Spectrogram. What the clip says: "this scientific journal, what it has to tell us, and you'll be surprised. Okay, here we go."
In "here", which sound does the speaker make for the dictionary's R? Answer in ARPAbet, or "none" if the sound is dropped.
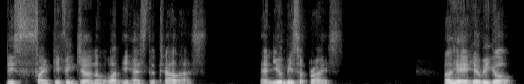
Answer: L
